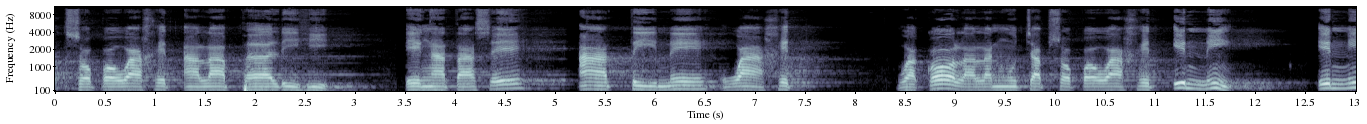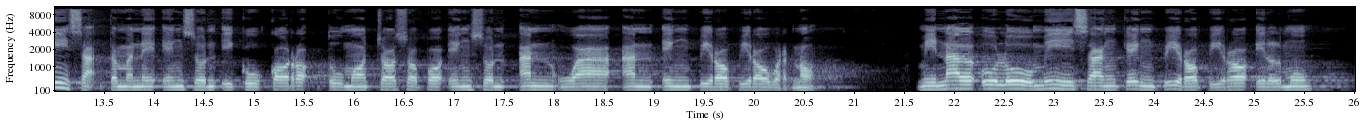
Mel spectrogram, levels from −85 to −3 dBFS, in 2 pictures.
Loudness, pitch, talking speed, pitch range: -22 LUFS, 120 Hz, 75 wpm, 115-135 Hz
